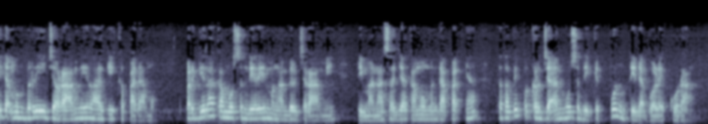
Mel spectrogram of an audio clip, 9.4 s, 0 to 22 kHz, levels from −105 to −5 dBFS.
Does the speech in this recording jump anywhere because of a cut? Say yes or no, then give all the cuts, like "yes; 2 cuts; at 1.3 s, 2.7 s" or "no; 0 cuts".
no; 0 cuts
